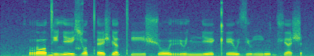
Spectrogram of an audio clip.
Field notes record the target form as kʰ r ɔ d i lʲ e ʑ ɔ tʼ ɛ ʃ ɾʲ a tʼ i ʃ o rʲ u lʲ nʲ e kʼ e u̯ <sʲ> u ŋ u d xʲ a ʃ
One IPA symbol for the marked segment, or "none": zʲ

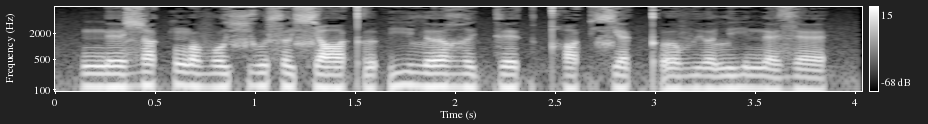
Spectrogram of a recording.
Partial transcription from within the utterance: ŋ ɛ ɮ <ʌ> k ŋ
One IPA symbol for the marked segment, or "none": ɑ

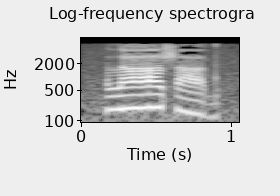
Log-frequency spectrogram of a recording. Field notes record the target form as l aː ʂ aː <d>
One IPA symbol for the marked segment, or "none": d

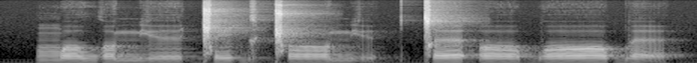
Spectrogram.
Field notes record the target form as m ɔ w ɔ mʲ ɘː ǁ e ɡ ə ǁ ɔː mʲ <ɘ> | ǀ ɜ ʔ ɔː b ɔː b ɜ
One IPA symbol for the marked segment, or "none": ɘ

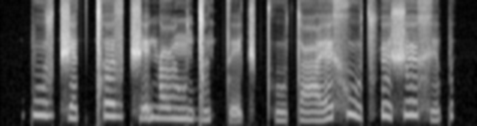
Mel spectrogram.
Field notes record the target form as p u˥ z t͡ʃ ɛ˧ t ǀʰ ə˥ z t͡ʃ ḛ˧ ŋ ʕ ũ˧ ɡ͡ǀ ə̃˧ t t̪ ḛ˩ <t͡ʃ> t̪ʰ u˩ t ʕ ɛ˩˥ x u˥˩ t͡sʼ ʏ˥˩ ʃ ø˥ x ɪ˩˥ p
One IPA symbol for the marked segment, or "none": t͡ʃ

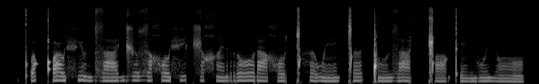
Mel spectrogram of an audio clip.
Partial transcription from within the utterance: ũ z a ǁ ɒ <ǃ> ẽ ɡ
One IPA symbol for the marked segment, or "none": kʼ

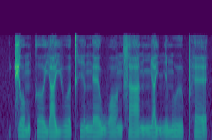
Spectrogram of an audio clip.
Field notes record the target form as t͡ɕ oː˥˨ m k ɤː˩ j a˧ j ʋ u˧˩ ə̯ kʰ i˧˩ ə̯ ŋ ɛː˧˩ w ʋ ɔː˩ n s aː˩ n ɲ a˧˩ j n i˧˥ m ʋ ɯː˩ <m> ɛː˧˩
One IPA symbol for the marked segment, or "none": pʰ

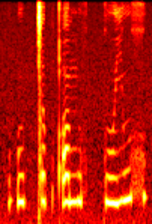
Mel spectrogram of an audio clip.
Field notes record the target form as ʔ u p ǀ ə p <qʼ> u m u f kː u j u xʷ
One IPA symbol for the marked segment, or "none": qʼ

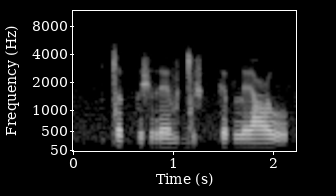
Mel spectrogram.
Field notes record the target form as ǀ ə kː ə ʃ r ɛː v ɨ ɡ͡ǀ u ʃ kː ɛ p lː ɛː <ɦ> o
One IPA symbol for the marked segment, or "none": ʕ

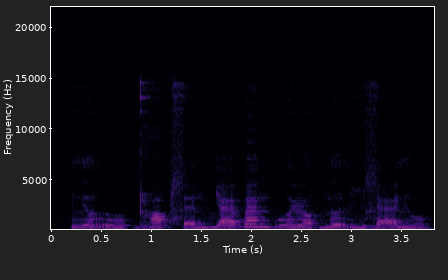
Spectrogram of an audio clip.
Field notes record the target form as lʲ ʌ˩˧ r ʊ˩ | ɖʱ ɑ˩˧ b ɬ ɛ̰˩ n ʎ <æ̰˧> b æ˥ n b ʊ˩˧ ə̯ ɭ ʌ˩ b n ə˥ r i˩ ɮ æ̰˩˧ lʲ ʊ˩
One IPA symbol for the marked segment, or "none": æ̰˧˥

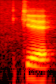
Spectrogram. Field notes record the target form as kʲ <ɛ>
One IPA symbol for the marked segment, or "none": ɛ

